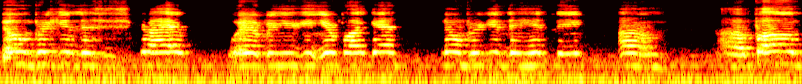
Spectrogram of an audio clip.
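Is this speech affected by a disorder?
Yes: cerebral palsy; physically challenged.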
